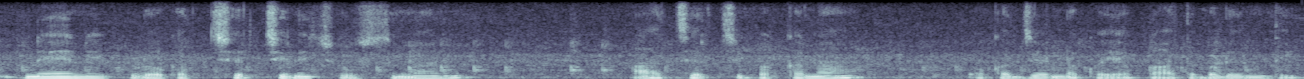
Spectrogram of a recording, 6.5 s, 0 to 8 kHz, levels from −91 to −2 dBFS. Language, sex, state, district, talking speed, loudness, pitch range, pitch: Telugu, male, Andhra Pradesh, Manyam, 120 wpm, -18 LUFS, 135-200 Hz, 150 Hz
